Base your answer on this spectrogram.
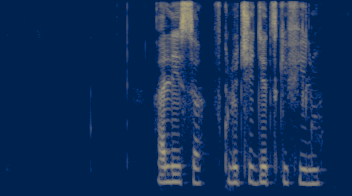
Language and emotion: Russian, neutral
